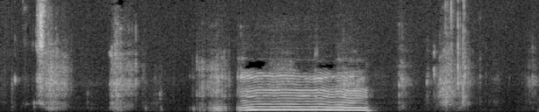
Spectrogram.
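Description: Crunchy chewing of a Harvest Snaps green pea crisp, with a held 'mmm' hum of about a second midway and more chewing after it.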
